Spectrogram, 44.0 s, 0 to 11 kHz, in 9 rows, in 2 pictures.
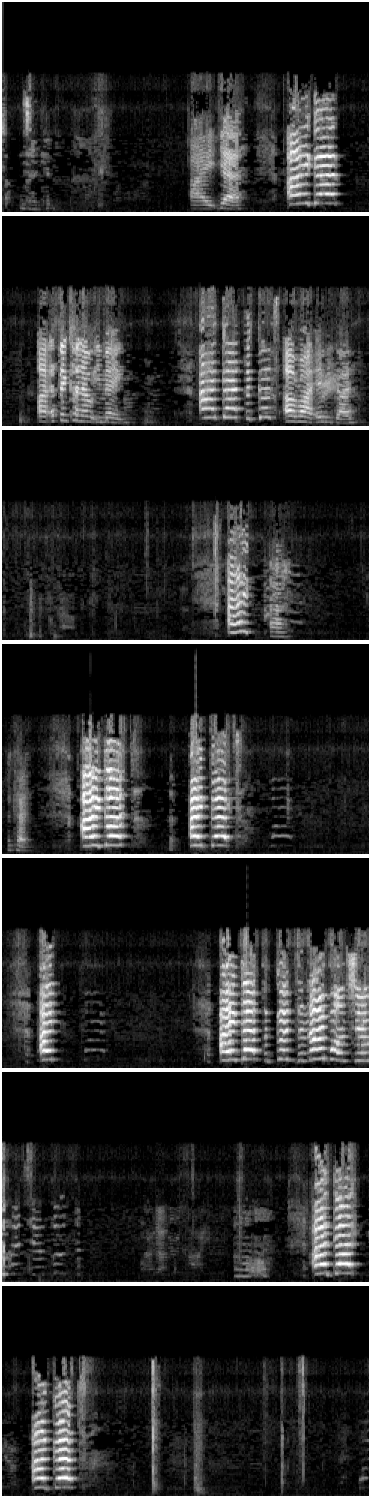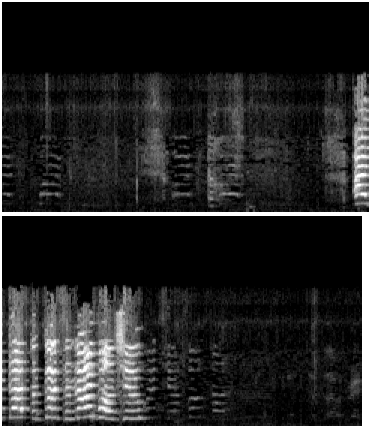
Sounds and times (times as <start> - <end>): Hands: 31.3 - 32.1.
